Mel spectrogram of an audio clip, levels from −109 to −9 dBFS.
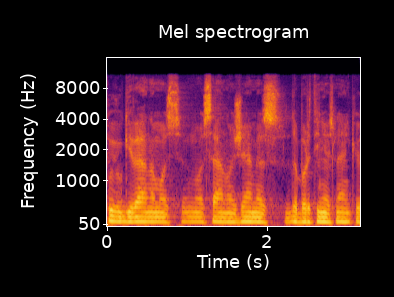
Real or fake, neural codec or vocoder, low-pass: real; none; 10.8 kHz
